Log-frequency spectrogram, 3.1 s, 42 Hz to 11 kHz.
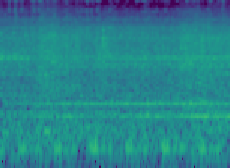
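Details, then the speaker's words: Brunswick A2 bowling pinsetter single-phase motor, reported not running with its middle contact piece missing; runs with an even steady hum and faint constant whine, no knocking or grinding, not running hot, maybe slightly slow; normal motor run. "motor's running little [Music] slow doesn't sound [Music] bad I think it just looks slow"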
